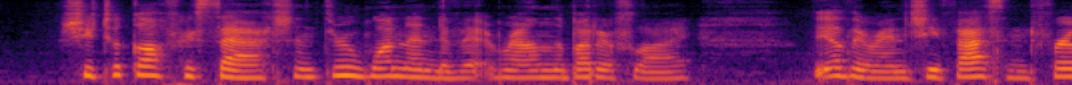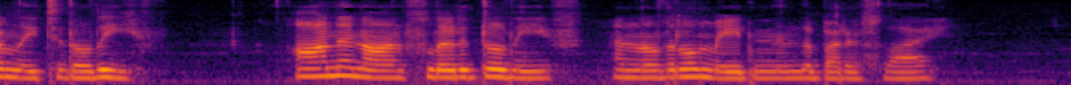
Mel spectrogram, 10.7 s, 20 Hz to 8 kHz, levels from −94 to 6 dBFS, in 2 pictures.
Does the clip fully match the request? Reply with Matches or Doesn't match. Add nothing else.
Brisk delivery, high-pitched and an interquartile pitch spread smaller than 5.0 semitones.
Doesn't match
